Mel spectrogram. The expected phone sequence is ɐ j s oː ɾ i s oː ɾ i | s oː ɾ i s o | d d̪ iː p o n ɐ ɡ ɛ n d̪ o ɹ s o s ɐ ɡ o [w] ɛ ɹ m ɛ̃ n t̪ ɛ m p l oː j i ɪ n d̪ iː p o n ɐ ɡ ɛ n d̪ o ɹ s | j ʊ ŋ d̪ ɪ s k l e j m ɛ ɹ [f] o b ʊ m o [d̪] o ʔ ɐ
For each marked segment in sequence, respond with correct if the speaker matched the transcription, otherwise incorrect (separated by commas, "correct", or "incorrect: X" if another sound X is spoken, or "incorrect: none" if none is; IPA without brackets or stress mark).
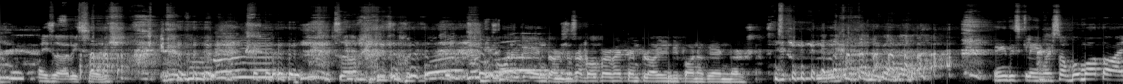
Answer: incorrect: v, incorrect: s, incorrect: t̪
